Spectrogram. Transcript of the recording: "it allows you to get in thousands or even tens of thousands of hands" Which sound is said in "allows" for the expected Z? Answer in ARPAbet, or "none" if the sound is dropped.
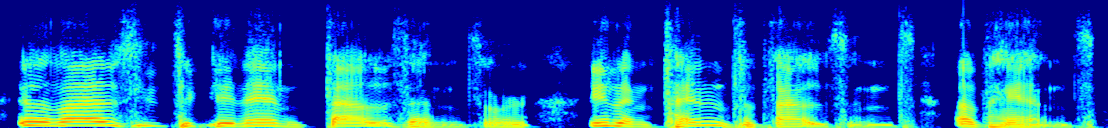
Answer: Z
